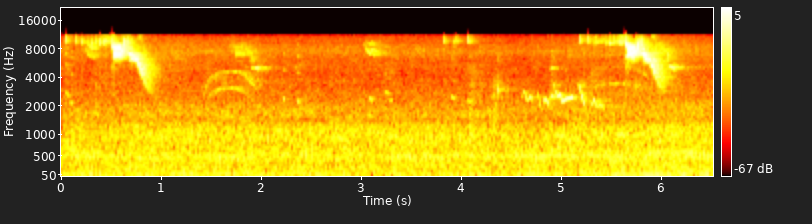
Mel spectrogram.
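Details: Blue-black grassquit singing two high, sharp, downward-sweeping buzzy notes about five seconds apart, with faint softer chirps from other birds in between and steady outdoor background noise.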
